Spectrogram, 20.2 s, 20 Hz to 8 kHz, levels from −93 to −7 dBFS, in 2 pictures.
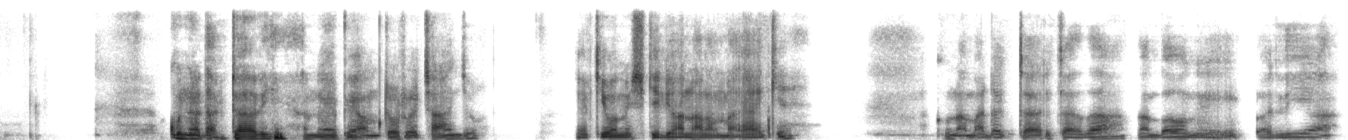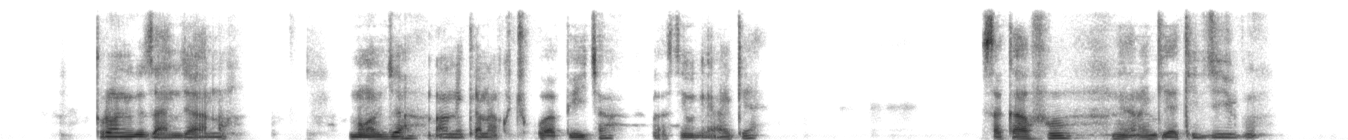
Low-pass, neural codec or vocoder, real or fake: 7.2 kHz; autoencoder, 48 kHz, 32 numbers a frame, DAC-VAE, trained on Japanese speech; fake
